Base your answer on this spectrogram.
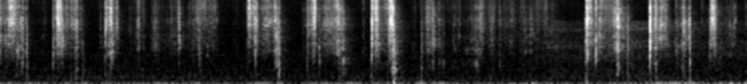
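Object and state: Glossy card deck being shuffled.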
